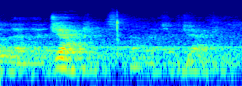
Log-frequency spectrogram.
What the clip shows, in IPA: ˌleðə ˈʤækɪt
